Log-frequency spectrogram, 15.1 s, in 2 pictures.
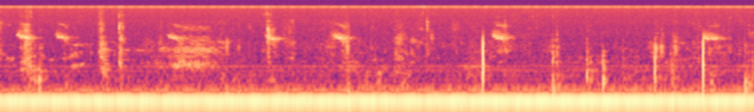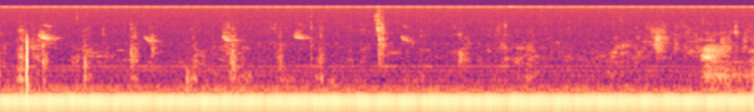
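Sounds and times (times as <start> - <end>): chewing with mouth smacks: 0.0 - 13.0
low hum: 0.0 - 15.0.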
